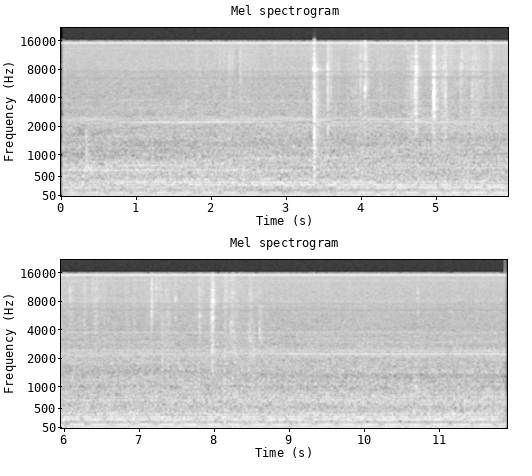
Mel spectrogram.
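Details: Constant mechanical fan hum in a small indoor room with a few sharp clicks, and no animal sound.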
